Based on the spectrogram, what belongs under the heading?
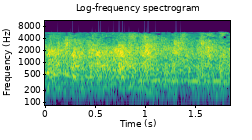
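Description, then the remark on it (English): A crowd claps and applauds steadily for the mothers, a dense, even wash of many hands with no pauses, holding a consistent loudness throughout with no voices standing out. “So let's give a round of applause for all our moms.”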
